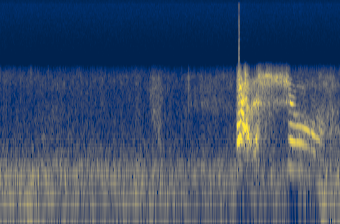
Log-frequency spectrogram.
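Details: Sneezing fit, possibly from the change of season in autumn: a single sudden, sharp sneeze burst over steady background rumble, followed by a brief softer sound.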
